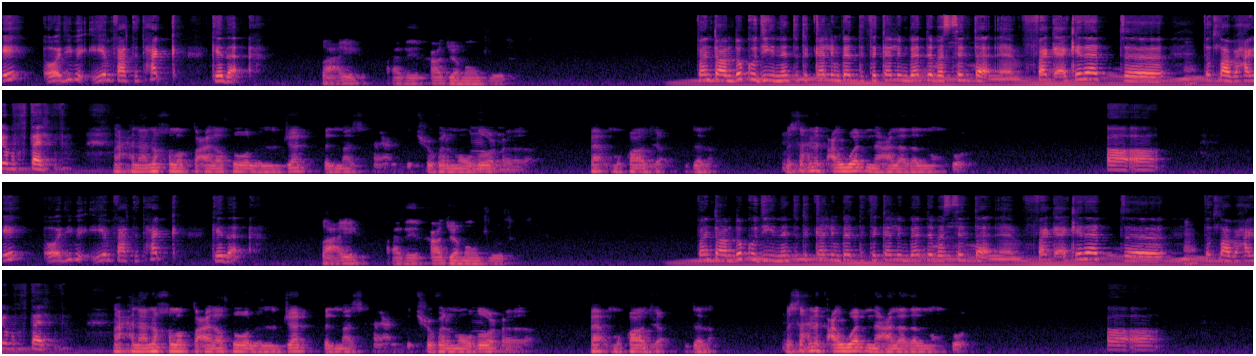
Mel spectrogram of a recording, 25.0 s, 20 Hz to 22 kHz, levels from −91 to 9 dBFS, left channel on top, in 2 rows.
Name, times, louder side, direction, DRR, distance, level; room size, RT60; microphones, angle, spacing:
voice 1, 0.0-1.6 2.1-2.6 7.0-11.7 12.0-13.5 17.2-17.6 20.3-20.4 23.6-24.1, left 4 dB, 60° left, 0.5 m, -31 dB
voice 2, 3.2-3.6 3.9-5.0 11.8-11.9 13.6-17.8 18.4-19.2 19.4-19.6 20.3-22.2, right 3 dB, 30° right, 0.5 m, -33 dB
sound 1, 6.6-13.8, equal, 25° left, 1.9 m, -41 dB
7.0 x 5.1 x 4.9 m
head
